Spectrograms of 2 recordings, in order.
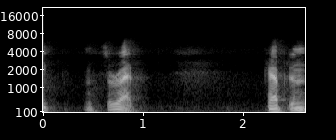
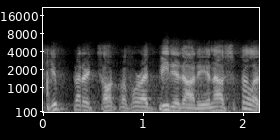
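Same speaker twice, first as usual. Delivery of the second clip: threatening; 5 semitones higher than usual. Acted. Detective to Surratt, higher and threatening. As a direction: squeeze him until he talks.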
